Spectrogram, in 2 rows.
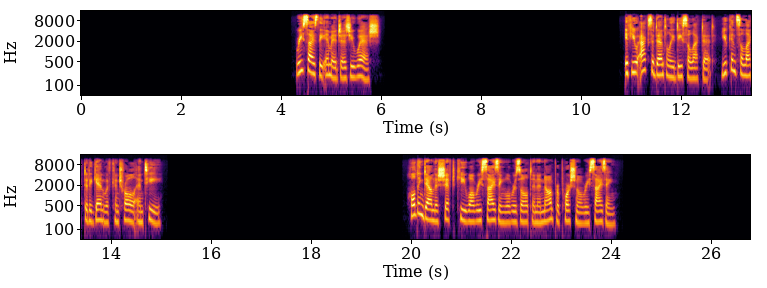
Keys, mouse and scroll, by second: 0.9 ctrl+t, 4.9 click, 8.7 click, 13.0 click, 13.7 click, 15.7 ctrl+t, 20.5 click, 23.7 click, 25.0 click.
